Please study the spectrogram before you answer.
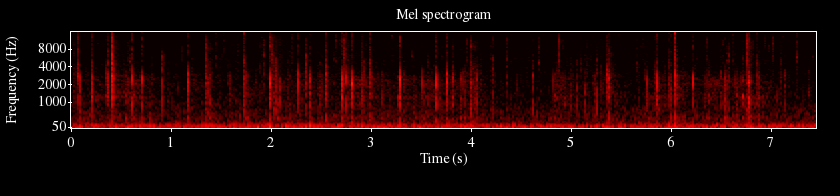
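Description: Fingertips of both hands continuously tap the keys of a full-size black plastic mechanical keyboard with hollow keycaps. The result is a steady stream of quick, dry clicks with sharp bright peaks around 2 kHz that die away almost instantly, over a constant low rumble underneath.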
